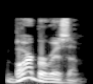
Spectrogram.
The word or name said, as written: barbarism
